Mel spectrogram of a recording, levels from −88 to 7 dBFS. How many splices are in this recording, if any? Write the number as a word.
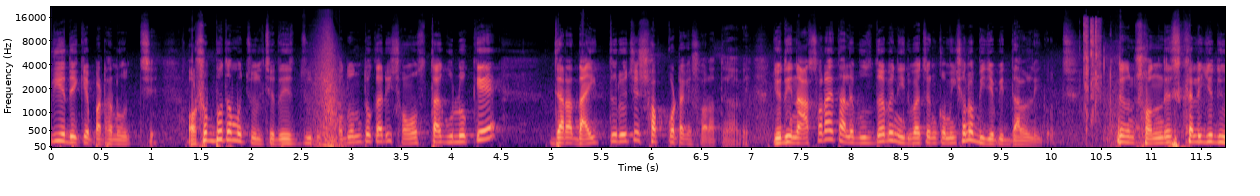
two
